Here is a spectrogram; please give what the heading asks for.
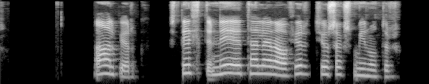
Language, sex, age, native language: Icelandic, female, 50-59, Icelandic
